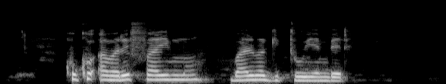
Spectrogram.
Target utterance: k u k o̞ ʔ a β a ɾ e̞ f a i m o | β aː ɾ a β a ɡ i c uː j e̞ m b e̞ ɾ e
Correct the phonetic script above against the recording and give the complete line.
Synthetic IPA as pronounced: k u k o̞ ʔ a β a ɾ e̞ f a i m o | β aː ɾ i β a ɡ i t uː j e̞ m b e̞ ɾ e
